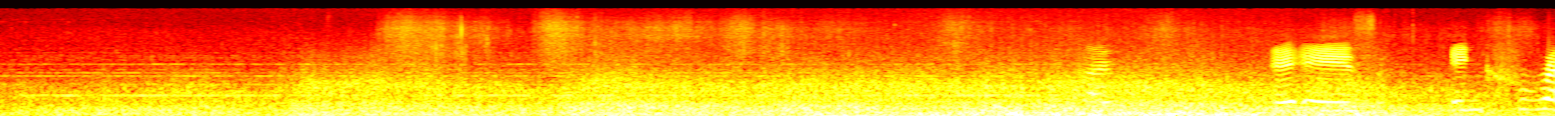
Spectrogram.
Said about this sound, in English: Incredibly windy at the moment.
